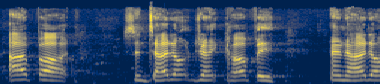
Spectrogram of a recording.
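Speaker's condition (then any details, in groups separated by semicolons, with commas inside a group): Cerebral palsy; born premature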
